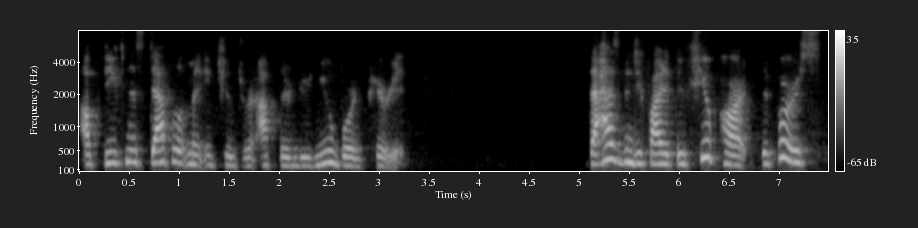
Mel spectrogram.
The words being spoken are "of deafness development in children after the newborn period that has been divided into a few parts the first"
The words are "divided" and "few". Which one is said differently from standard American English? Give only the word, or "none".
divided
